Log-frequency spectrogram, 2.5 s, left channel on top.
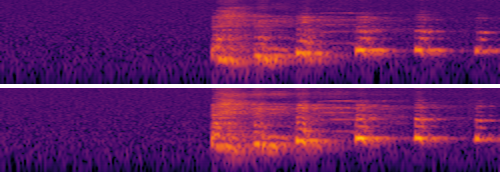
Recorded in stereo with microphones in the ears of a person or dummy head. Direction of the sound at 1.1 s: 65° right (ahead or behind).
